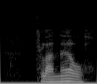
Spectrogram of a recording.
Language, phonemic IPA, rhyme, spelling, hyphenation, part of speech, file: Dutch, /flaːˈnɛl/, -ɛl, flanel, fla‧nel, noun, Nl-flanel.ogg
- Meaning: flannel (cloth material)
